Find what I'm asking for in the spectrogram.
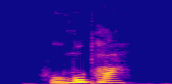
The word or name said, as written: homopar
